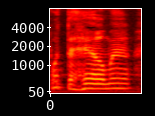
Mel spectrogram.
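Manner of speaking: high, startled outburst; shocked Booker T. Retold or imitated. Booker T finding Goldust in his bed, high mock-shocked outburst. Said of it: "and he's like".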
